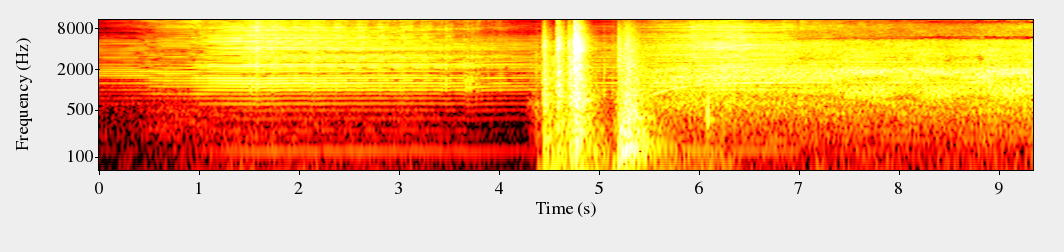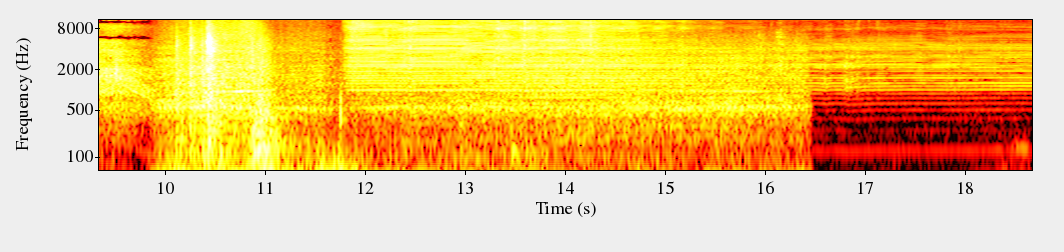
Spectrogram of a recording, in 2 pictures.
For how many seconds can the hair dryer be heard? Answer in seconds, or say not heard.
12 s.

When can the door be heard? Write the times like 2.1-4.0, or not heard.
4.5-6.2, 10.1-11.8.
